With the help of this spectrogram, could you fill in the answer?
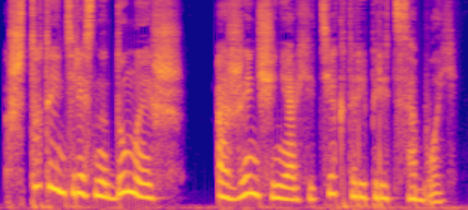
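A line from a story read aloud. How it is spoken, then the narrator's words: Plain. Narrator (Russian): спросила она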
